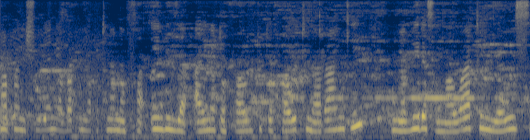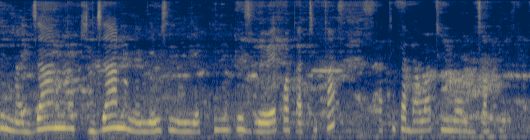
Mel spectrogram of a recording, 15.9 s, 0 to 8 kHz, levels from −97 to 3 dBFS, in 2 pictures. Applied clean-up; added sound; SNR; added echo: none; none; none; none.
